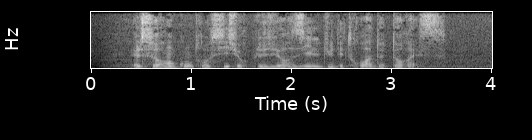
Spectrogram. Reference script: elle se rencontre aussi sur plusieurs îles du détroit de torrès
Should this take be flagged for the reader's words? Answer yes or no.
no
